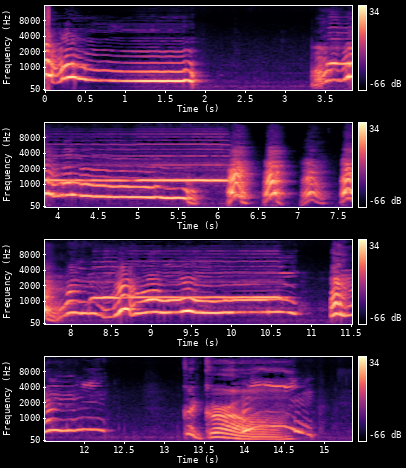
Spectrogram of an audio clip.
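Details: Four-year-old Borador Leeloo howling along as a recorder plays. Long drawn howls rise and fall in pitch, broken by short yelping breaks, with a final wavering cry climbing and dropping.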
